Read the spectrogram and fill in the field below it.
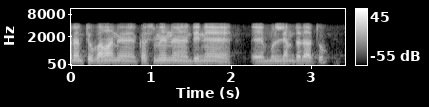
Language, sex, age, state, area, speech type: Sanskrit, male, 18-30, Bihar, rural, conversation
